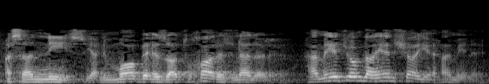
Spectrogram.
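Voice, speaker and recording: A man at middle pitch teaching a seminary class, arguing his point with rhetorical questions and patient explanation. The recording sounds dull and lo-fi. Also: animated, slight background noise. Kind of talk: classroom debate on grammar and logic.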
